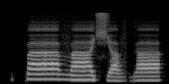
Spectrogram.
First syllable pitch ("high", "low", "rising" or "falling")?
high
